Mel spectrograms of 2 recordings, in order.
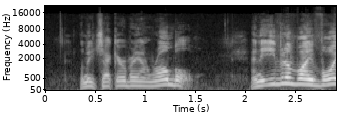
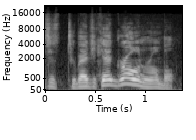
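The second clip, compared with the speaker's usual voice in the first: ordinary delivery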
